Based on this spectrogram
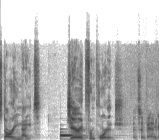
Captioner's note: bell rings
